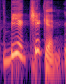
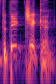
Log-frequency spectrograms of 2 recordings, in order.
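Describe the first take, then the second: First: High-pitched, more convincing Southern lady; better Southern accent. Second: Badly faked Southern lady, squeaked way up; poor Southern accent. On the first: Retold or imitated. Lady repeats the landmark to a baffled caller, Southern accent. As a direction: imitate a Southern woman, pitched way up. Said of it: "That was better". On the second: Imitating the lady on the phone, not very good Southern accent. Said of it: "I don't have a very good Southern accent".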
